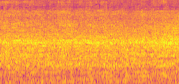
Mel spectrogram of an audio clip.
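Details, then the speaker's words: Custom-chassis Tyco Chattanooga model locomotive after fresh oil and grease: a soft, steady motor whir and even gear hum with no rattles. An earlier rubbing noise is gone, and it runs quiet and smooth like new. "i'd say this is running like new it's nice and quiet and stronger smoother more reliable than before"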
